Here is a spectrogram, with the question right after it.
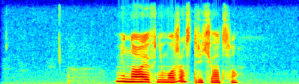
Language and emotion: Russian, sad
